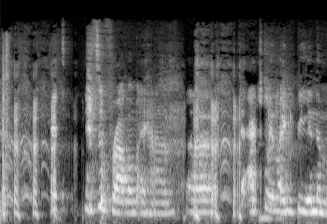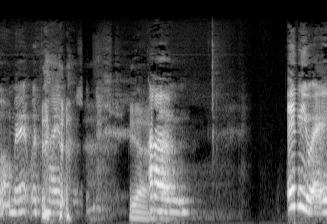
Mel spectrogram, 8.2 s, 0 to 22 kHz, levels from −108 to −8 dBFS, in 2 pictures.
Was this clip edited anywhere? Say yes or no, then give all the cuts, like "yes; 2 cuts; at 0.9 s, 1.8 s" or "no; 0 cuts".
no; 0 cuts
